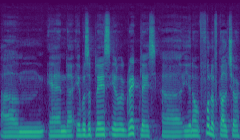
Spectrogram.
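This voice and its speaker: This man has a Punjabi accent and a fairly high pitch, speaking at a moderate pace with fairly even intonation. The recording is very clean, with a silent background. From India, Calcutta. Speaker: musician. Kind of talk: interview. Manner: halting.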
